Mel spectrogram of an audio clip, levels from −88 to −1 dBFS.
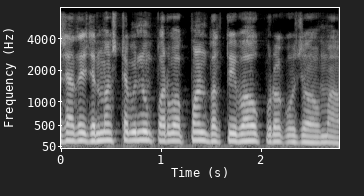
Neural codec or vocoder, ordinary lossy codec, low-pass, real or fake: codec, 44.1 kHz, 7.8 kbps, DAC; none; 7.2 kHz; fake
